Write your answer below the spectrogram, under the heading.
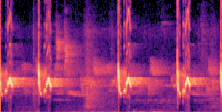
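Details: Prinia song, a loud tutoring recording for kept prinias: sharp snapping notes each followed by a quick high chirp, grouped in pairs about once a second over a thin steady high tone.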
